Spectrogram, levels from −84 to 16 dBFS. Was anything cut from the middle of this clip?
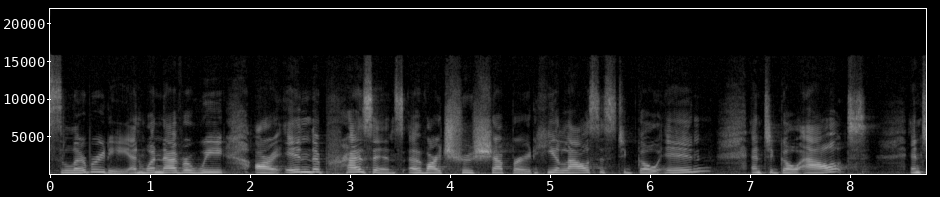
no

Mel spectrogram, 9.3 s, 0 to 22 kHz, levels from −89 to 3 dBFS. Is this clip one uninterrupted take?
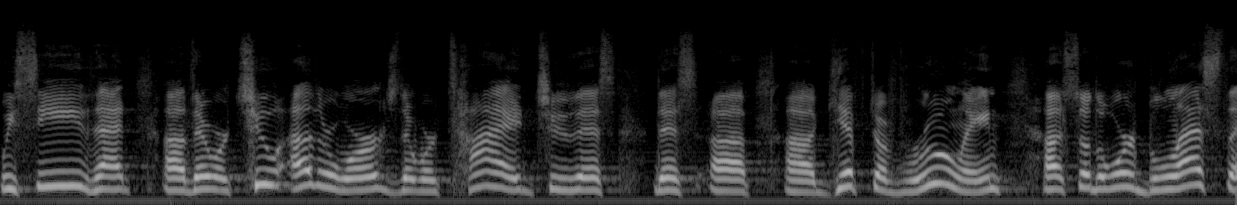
no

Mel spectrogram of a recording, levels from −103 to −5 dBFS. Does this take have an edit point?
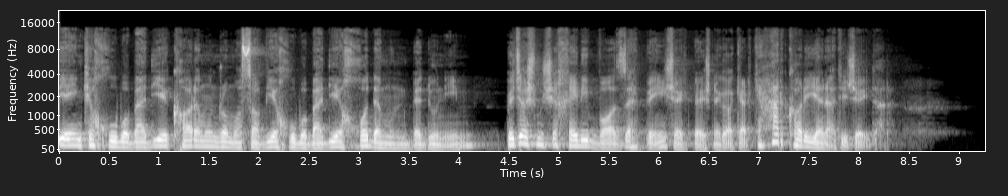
no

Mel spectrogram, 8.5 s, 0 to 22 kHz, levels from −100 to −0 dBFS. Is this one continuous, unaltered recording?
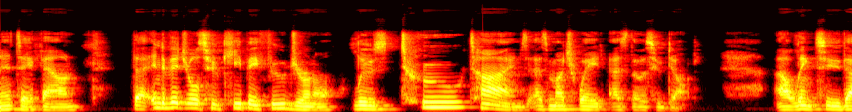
yes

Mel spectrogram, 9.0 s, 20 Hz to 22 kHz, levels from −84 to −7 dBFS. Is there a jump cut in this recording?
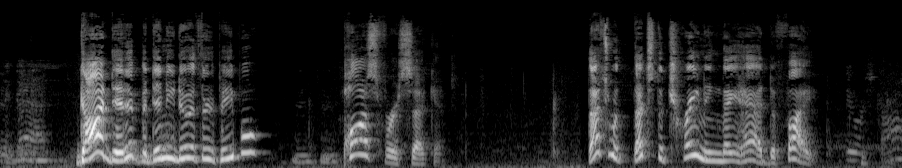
yes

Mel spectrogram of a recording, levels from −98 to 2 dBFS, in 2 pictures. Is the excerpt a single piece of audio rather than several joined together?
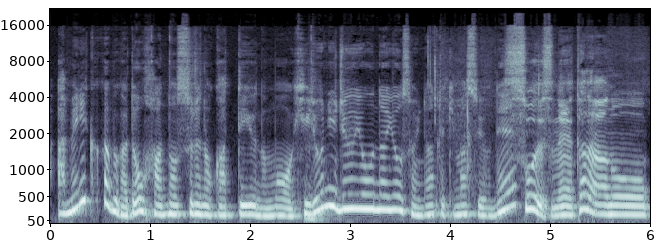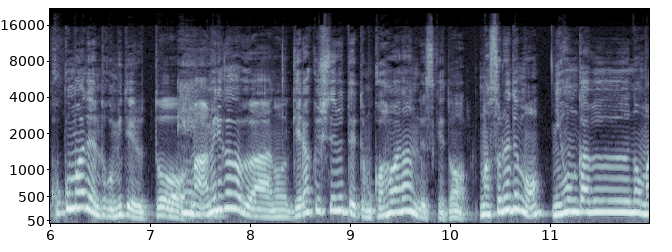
yes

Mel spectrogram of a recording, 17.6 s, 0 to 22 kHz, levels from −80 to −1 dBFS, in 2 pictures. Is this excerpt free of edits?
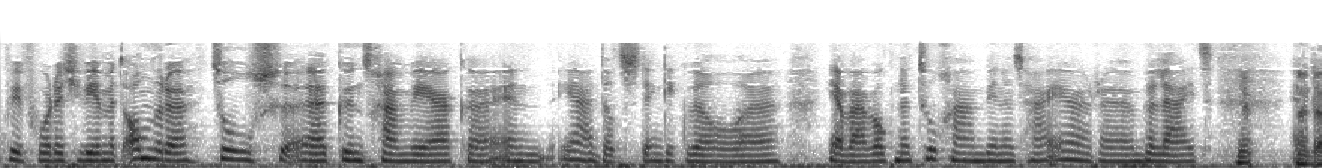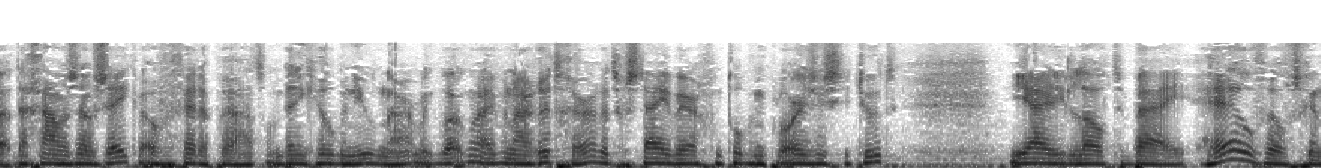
no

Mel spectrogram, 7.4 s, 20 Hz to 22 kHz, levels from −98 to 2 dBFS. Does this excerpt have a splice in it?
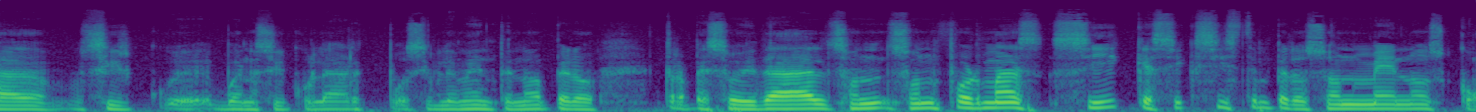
no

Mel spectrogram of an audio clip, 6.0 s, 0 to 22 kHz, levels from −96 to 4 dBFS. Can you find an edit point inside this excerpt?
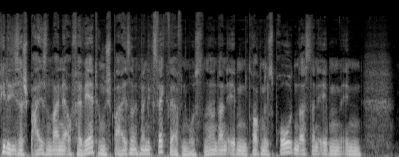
no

